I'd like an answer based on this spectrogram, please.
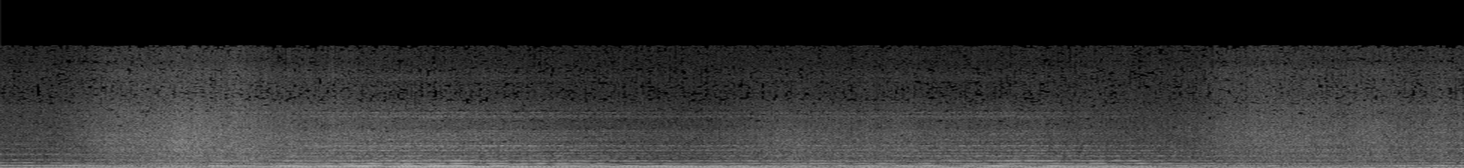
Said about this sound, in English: When I feel the sea air, hear the sound of the waves, feel the warmth of the sun and the coolness of the water, the beauty of this scene connects me to my own beauty, my own special qualities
